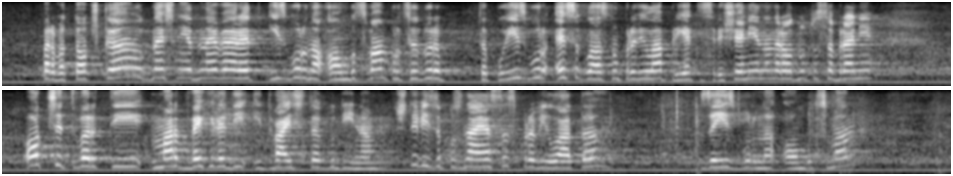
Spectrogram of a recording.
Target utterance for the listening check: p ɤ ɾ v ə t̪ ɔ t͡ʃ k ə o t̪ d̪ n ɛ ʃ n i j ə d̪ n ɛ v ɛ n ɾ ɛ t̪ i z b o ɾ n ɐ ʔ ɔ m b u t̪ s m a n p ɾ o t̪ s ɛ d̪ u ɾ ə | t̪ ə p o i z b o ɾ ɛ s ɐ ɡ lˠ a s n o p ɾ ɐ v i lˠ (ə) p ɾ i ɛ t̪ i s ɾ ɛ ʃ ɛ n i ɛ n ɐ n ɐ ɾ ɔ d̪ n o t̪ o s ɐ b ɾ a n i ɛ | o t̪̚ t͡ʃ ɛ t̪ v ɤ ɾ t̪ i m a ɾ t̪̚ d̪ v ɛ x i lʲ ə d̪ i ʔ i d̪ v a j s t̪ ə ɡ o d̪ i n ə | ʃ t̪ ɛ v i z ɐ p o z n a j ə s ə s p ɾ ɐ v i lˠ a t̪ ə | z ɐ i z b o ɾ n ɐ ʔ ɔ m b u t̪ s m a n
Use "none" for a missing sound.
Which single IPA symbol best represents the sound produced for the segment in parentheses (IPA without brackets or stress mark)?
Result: a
